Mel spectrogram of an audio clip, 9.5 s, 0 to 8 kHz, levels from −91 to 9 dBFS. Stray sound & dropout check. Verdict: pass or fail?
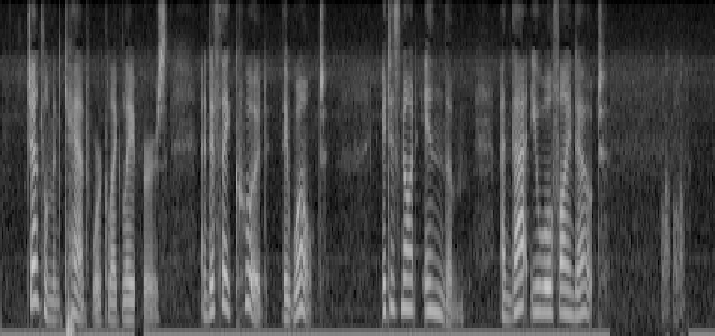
fail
